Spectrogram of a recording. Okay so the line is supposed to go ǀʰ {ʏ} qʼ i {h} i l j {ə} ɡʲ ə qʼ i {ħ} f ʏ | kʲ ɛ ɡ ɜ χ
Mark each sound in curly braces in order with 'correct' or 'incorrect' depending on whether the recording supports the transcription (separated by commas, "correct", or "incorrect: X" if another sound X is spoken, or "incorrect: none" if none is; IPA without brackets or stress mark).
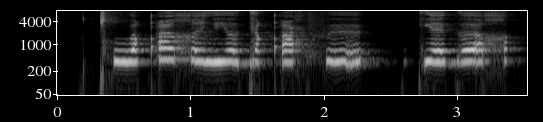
incorrect: u, incorrect: χ, correct, correct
